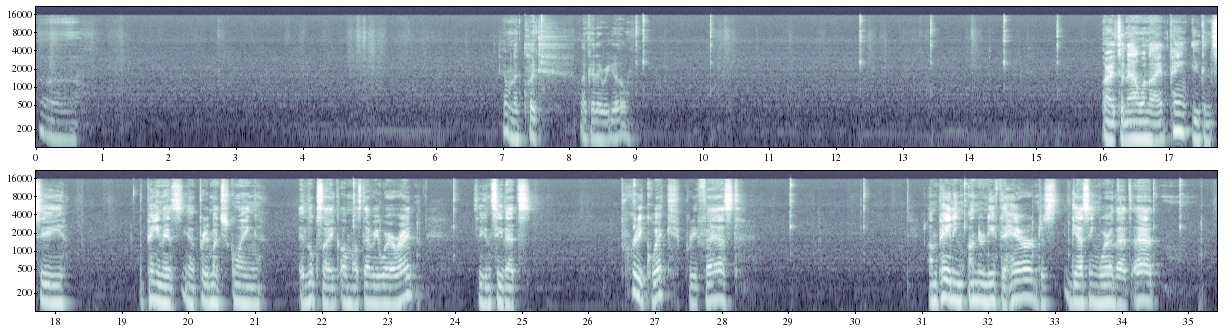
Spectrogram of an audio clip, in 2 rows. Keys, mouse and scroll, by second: 2.8-3.4 scroll up 3, 3.4 scroll down 2, 4.1 scroll down 1, 7.5 click, 7.6 click, 9.0 click, 10.1 click, 13.4 click, 15.4 click, 22.9 middle click, 23.0 scroll up 1, 24.0 click, 27.1 middle click, 28.2 click, 29.6 scroll down 2, 30.2 click, 32.0 middle click, 32.6 scroll up 1, 33.2 middle click, 34.5 click, 35.2 middle click.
